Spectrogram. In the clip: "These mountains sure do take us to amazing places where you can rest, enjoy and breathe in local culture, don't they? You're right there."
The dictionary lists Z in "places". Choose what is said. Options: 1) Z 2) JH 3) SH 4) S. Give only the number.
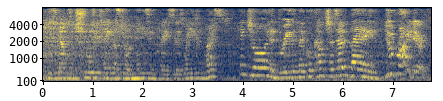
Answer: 1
